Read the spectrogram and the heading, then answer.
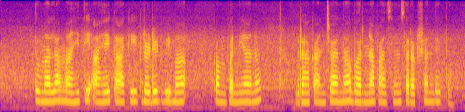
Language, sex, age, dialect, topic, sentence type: Marathi, female, 18-24, Varhadi, banking, statement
